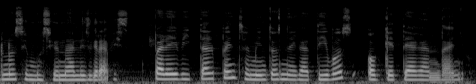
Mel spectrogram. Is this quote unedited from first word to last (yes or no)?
no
